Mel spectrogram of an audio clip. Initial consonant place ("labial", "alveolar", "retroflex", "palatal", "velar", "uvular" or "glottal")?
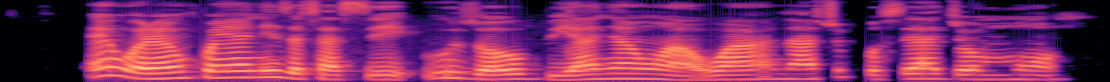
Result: velar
